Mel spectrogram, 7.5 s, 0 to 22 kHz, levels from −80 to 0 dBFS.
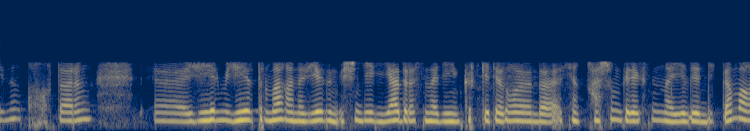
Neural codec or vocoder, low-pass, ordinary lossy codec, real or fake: none; 3.6 kHz; none; real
